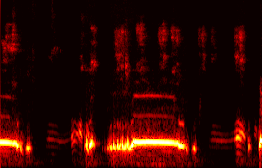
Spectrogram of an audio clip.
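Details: Puter pelung collared dove cooing, a call said to draw answers from other birds. Short coos lead into a long sustained level coo. Brief higher chirps from other birds sound faintly in the background.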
